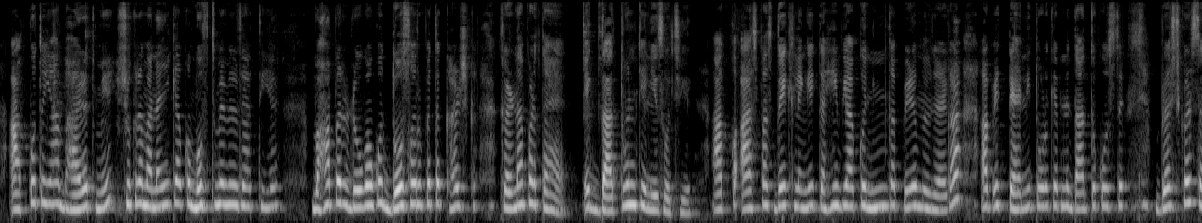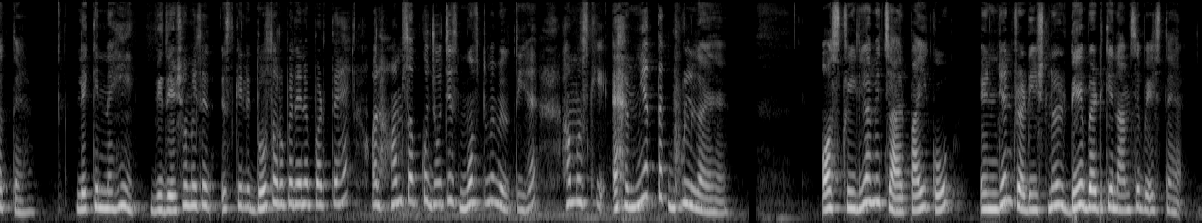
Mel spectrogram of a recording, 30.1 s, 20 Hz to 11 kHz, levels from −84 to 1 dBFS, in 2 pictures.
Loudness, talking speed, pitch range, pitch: -27 LUFS, 200 wpm, 235-295 Hz, 275 Hz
